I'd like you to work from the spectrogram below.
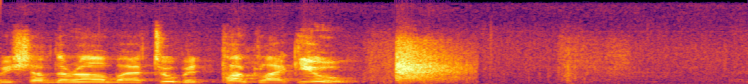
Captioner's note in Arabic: يصفع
